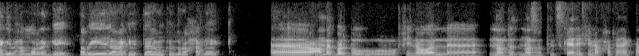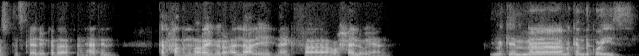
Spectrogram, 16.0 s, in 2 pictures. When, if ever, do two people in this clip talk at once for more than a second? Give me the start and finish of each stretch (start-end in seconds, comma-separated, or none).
none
